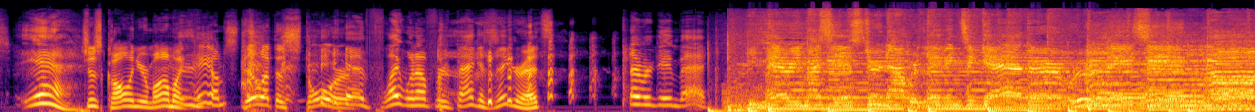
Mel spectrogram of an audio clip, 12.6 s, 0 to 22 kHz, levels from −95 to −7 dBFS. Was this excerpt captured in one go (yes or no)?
no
